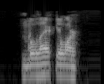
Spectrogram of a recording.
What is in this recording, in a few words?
"molecular", English; adjectives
